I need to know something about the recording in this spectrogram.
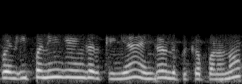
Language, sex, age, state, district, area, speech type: Tamil, male, 18-30, Tamil Nadu, Sivaganga, rural, conversation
